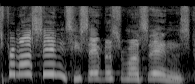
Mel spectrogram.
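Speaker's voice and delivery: very high mock-eager pupil voice; squeaky imitation of a Sunday school answer; Sunday school child. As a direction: pipe up like a kid with the stock answer. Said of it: "the Sunday school answer comes".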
